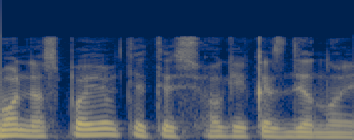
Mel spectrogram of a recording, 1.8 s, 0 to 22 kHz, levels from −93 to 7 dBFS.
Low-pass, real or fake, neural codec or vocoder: 7.2 kHz; real; none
